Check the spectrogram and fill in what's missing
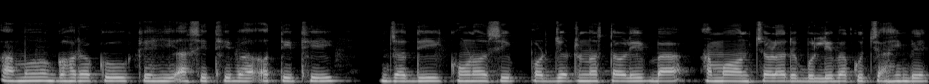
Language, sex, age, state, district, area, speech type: Odia, male, 30-45, Odisha, Bhadrak, rural, spontaneous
